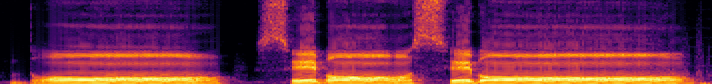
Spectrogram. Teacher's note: Bei nasalierten Klängen, wie zum Beispiel im Französischen, bleibt ein Teil des Gaumensegels unten und ein kleiner Teil des Phonationsstroms kann eben auch durch die Nase dringen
